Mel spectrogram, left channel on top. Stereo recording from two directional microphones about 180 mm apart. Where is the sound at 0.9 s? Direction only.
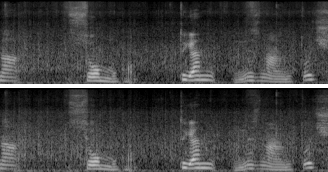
5° left (ahead or behind).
